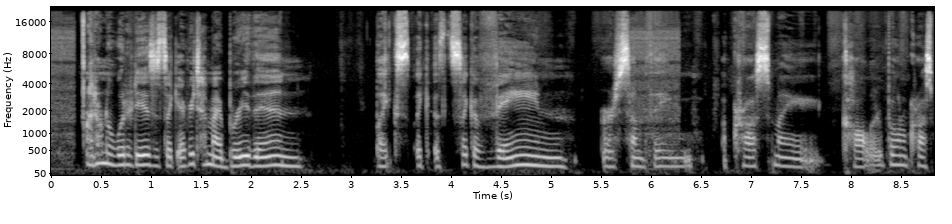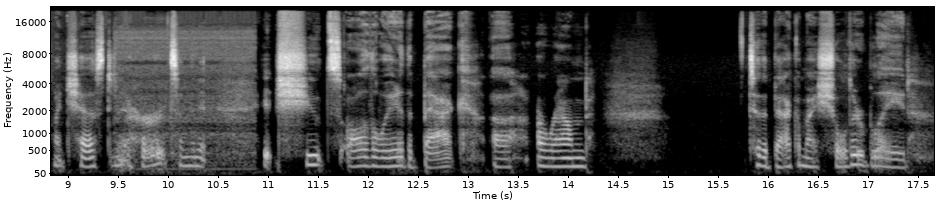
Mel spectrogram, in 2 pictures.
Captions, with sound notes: I don't know what it is, it's like, every time I breathe in like- it- it's like a vein or something [static] across my collar bone- across my chest. and it hurts. And then it it shoots all the way to the back uh, around to the back of my shoulder blade.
